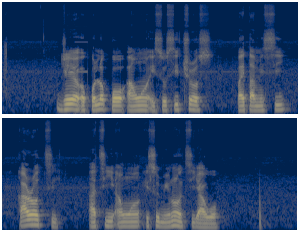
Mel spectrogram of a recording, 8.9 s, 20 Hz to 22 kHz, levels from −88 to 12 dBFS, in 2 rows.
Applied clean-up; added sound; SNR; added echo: none; none; none; none.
